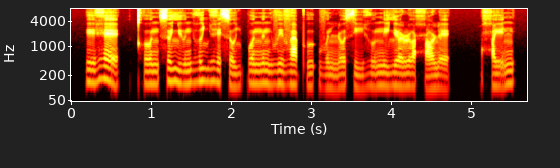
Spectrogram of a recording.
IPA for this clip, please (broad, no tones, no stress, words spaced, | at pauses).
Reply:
ɪɦɛ | kʰonsʊ lʲunɦʊʎ ɦɪsoʎpo nʊnvɪva pʼuʔvʊn ɳosiɦu n̪ilʲɔɭo ħɔɳɛ | ħen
